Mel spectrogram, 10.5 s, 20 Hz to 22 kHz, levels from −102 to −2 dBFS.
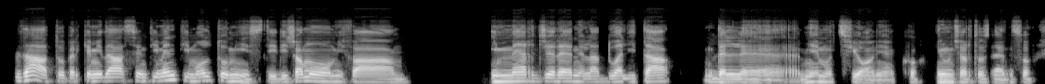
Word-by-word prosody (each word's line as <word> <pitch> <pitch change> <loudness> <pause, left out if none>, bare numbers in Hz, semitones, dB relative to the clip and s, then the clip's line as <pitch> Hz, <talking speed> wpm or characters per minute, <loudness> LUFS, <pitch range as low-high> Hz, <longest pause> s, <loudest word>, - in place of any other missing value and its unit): Esatto, 135 -6 +3
perché 120 - -2
mi 130 0 +3
da 140 0 +4
sentimenti 140 +4 -1
molto 140 +1 0
misti, 105 -4 -2
diciamo 120 +3 +2
mi 110 -1 -4
fa 100 -1 +1 1.0
immergere 120 +1 +2
nella 110 -2 -2
dualità 115 +2 +1 0.3
delle 95 -5 +1
mie 100 +4 -1
emozioni, 85 -5 -2
ecco, 85 -1 -6 0.2
in 100 - +2
un 95 - +2
certo 100 0 -2
senso. 90 0 -3
110 Hz, 120 wpm, -23 LUFS, 100-125 Hz, 1.0 s, da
